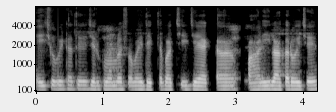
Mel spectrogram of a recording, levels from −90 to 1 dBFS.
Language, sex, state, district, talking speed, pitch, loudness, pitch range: Bengali, male, West Bengal, Malda, 140 wpm, 125 Hz, -22 LUFS, 125-130 Hz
